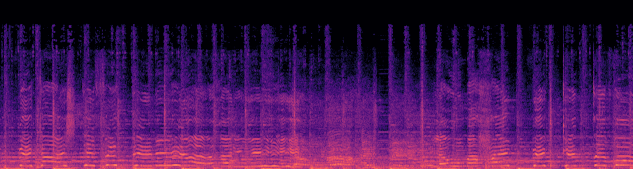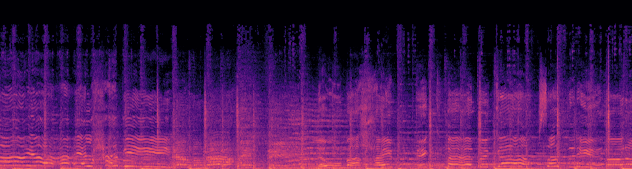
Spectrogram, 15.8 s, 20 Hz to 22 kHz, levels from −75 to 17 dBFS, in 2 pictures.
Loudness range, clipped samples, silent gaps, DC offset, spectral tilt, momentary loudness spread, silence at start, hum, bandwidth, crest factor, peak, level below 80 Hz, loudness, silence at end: 1 LU; under 0.1%; none; under 0.1%; -4 dB/octave; 3 LU; 0 s; none; 19.5 kHz; 14 dB; 0 dBFS; -22 dBFS; -14 LUFS; 0 s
